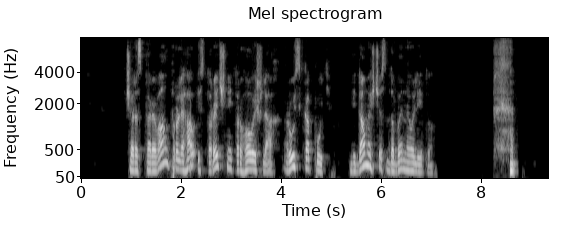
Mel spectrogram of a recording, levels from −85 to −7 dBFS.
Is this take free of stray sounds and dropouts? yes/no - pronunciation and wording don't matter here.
no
